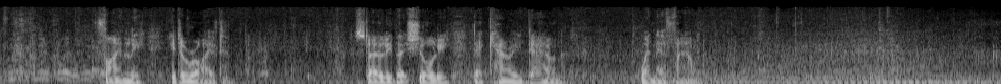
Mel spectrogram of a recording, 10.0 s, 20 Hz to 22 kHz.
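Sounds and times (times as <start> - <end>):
engine running: 4.5 - 10.0.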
